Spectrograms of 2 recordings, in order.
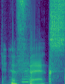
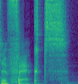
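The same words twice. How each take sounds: First: The T sound before the final S is dropped. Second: The T sound before the final S is pronounced. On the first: "they really like Steve skipping tea"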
